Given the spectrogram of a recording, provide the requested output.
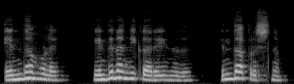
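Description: A woman's voice: mid-range voice, normal speed, warm tone, lightly acted. Woman voicing a caring brotherly young man. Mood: worried, reassuring. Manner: reassuring and anxious.

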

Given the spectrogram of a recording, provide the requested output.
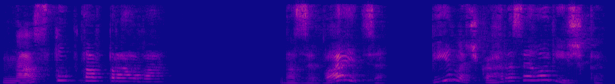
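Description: Slow, lively-voiced woman teaching toddlers. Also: high voice. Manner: slow, exaggerated articulation, coaxing and praising. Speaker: preschool teacher. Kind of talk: speech lesson for small children. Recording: dull lo-fi recording.

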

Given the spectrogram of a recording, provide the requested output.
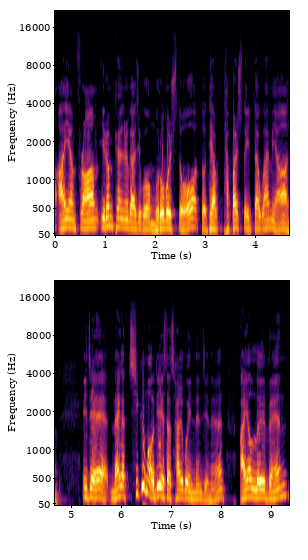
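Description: Slow, mellow-voiced male English teacher. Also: mid-range voice. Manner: slow, deliberate English model phrases for repeating; explains pronunciation, drills words in repetition. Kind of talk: spoken English lesson in Korean.

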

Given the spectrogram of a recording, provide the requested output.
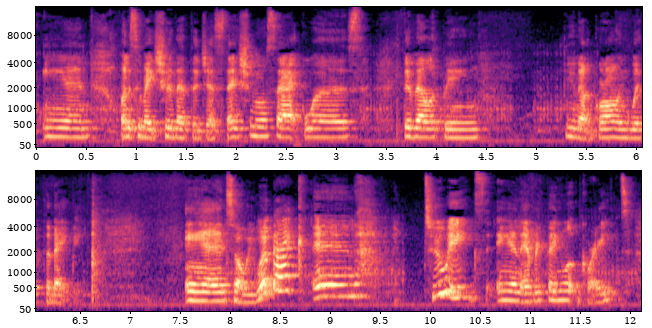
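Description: Slightly congested woman chatting in echoey room. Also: on the low side. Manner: chatty and rambling, many fillers. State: a little congested from a cold. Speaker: pregnancy vlogger. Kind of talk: casual vlog talk to camera. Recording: echoey room, faint background noise.

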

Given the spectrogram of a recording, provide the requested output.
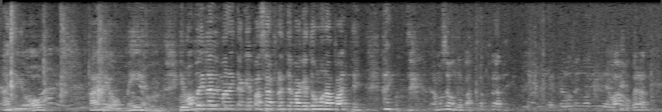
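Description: A man from Puerto Rico with a Puerto Rican accent, preaching a sermon with animated, humorous storytelling. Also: high voice, background noise. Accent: Puerto Rican Spanish. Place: large church hall. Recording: echoey church from a distant mic, dull lo-fi sound.

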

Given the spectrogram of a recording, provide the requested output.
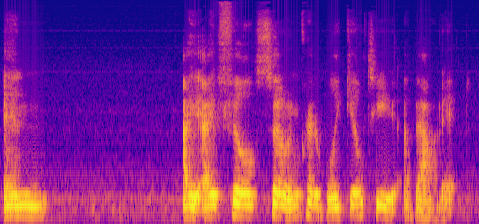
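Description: This personal vlog comes from a middle-aged woman at home in her bedroom, her voice congested by a cold as she speaks candidly and reflectively, hesitating often. She has a low, slightly mellow voice with a breathy edge, fairly even intonation, and a slightly slow pace. Captured on a webcam at desk distance, the recording is low quality.

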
